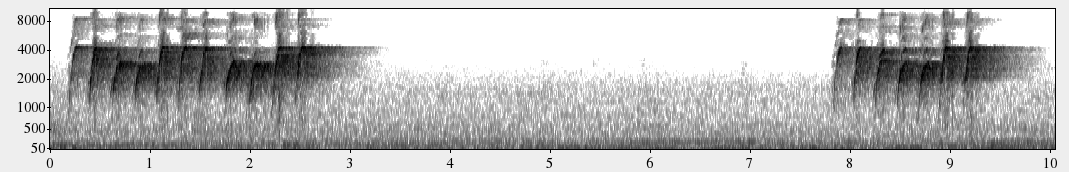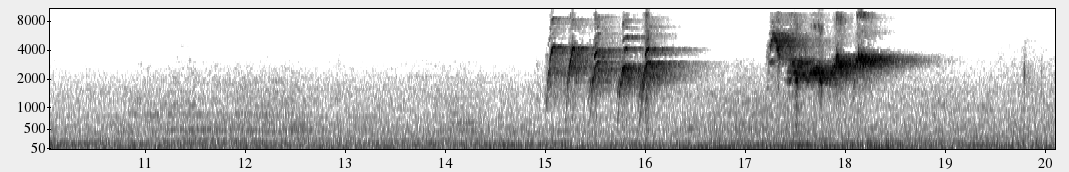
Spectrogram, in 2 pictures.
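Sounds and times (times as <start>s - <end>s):
cucak ijo leafbird singing in lively gacor style: 0.2s - 3.4s, 7.8s - 10.0s, 15.0s - 19.1s.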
